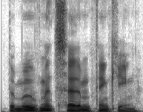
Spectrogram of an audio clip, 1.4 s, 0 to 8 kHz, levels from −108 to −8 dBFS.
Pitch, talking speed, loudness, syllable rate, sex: 90 Hz, 210 wpm, -15 LUFS, 6.4 syllables/s, male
